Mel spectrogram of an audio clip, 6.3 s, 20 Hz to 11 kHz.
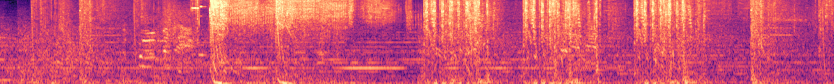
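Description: Mass Effect 3 firefight with rapid bursts of gunfire and sharp shot impacts cracking repeatedly over a dense battle din, some louder near blasts among them, and a voice talking underneath.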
